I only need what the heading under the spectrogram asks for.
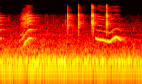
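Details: Pet Indian ringneck parakeet known as a talking bird, giving rising squeaky whistles, a few sharp clicks and a long wavering whistled note, heard indoors over a steady low hum.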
